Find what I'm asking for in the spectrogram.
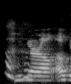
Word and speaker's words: Knerl: Knerl. Okay. I honestly thought so, but I was just like, I don't know, silent K. No, I don't know. – Yep, you're right. – Okay. Miss Lindsey Knerl.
